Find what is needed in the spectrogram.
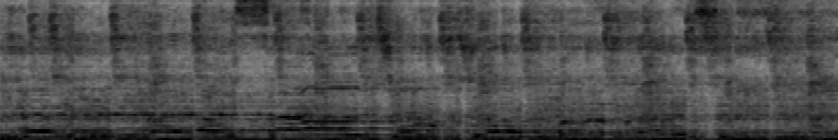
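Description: Live band playing a Mandarin pop song: drums and bass under a wavering lead melody line.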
